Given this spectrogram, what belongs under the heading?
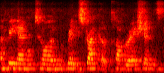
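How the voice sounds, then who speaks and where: Speaking with a Yorkshire accent at a moderate pace, a woman is heard with audible room echo and noticeable background noise. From northern England, Yorkshire. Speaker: business support advisor. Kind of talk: presentation. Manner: halting, many fillers.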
